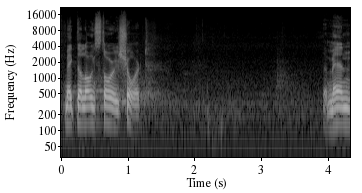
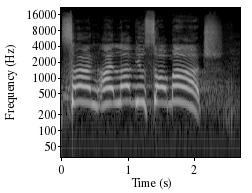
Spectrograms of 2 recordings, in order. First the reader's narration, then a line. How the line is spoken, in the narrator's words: he just yelled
